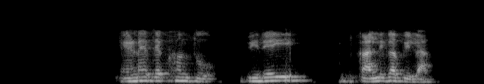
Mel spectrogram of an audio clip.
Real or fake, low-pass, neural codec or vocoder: fake; 5.4 kHz; codec, 16 kHz, 8 kbps, FunCodec, trained on Chinese and English, 25 frames a second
